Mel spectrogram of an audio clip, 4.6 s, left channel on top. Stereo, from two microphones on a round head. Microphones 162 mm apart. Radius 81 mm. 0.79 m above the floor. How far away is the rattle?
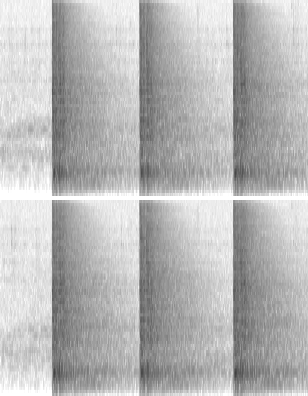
I don't hear a rattle.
